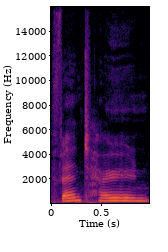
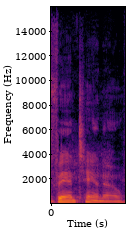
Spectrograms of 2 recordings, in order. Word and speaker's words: Fantano: facing music vessel and we're joined by Anthony fantone ten advanta knows Fantana Fantana I literally got sent had to say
